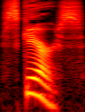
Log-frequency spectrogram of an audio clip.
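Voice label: "scarce", English word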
